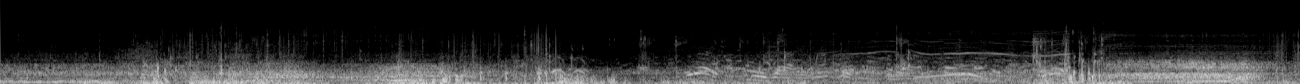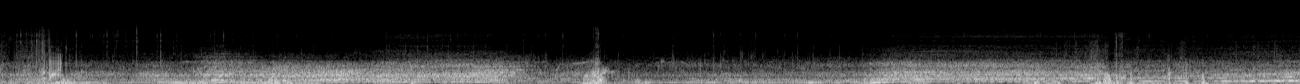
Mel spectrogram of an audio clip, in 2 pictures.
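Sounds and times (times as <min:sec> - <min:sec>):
underwater rumble: 0:00.0 - 0:26.0.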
